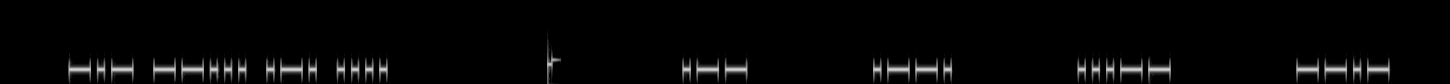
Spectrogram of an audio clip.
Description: Morse code, heard as a keyed tone, about 17 wpm, spaced as for 9 wpm, 700 Hz. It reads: K7RH WP3Q
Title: USA Call Signs - 4 Characters - 6x Character Spacing - 17wpm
